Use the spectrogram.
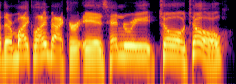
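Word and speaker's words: To'oTo'o: Mike linebacker is Henry tooto and yes that is how you say it I actually looked look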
